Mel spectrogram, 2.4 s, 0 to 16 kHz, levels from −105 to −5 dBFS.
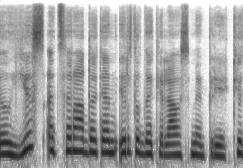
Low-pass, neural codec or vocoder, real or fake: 14.4 kHz; codec, 44.1 kHz, 2.6 kbps, SNAC; fake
